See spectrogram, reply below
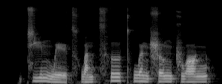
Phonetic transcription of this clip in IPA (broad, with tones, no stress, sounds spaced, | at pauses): t͡ɕ i˥ n̪ w e˨˩ ɪ̯ t͡sʰ w a˦ n t͡sʰ ɹ̩˥ t̪ʰ w ə˥˩ n ʂ ɤ˥ ŋ ʈ͡ʂ w ɑ˥ ŋ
